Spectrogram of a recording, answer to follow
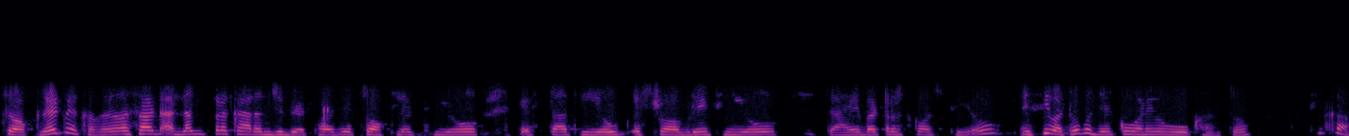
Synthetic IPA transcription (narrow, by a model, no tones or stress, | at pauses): t͡ʃɔːkleːʈmẽkʰɐʋeɐsãʈɐ̰ləɡ̚pɾɐkaːɾə̃nd͡ʒoːbiɐt̪ʰad͡ʒet͡ʃɔːkleːʈ̚t̪ʰijoːkɪst̪at̪ʰijoːɪsʈɾɔːbɾit̪ʰijoː | t͡ʃaːɦebɐʈəɾskɔːt͡ʃt̪ʰijoːɪsiʋɐʈʰokod͡ʒeːkoʋɐɽ̃emeɡokʰɐɾt̪oː | ʈʰiːkaː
